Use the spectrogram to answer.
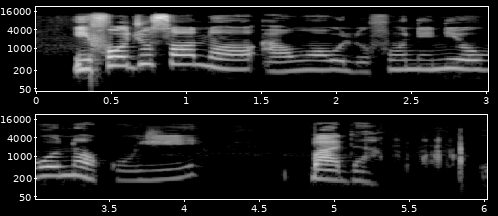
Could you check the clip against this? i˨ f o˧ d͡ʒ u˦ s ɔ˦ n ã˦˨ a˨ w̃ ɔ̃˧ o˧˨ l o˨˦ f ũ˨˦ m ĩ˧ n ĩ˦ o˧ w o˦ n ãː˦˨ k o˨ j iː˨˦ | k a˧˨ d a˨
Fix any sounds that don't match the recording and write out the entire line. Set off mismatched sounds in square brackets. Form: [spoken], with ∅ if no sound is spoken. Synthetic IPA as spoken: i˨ f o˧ d͡ʒ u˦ s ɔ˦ n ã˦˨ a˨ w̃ ɔ̃˧ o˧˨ l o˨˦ f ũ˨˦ [n] ĩ˧ n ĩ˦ o˧ w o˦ n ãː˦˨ k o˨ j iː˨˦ | [k͡p] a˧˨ d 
